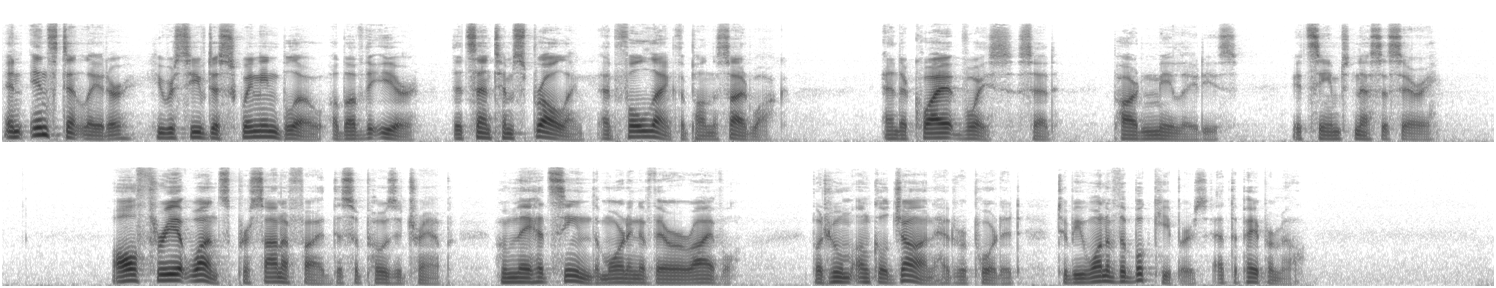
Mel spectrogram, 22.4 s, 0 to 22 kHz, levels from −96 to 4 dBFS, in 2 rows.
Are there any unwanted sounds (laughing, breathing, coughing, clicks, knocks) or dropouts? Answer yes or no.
no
